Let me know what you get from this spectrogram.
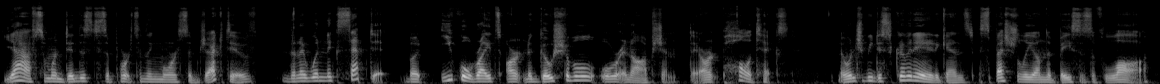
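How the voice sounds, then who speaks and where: A determined, argumentative teenage boy acted by a man in an audio story. He is earnest and insistent, with a lively, slightly raised pitch. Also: fairly quick, husky.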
